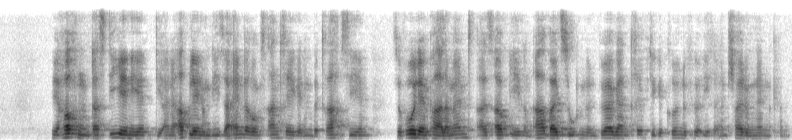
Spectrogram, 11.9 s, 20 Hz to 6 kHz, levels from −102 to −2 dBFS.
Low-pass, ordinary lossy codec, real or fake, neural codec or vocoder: 5.4 kHz; none; fake; autoencoder, 48 kHz, 32 numbers a frame, DAC-VAE, trained on Japanese speech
